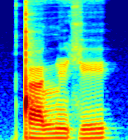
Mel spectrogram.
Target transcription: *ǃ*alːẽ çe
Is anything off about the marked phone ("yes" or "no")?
no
